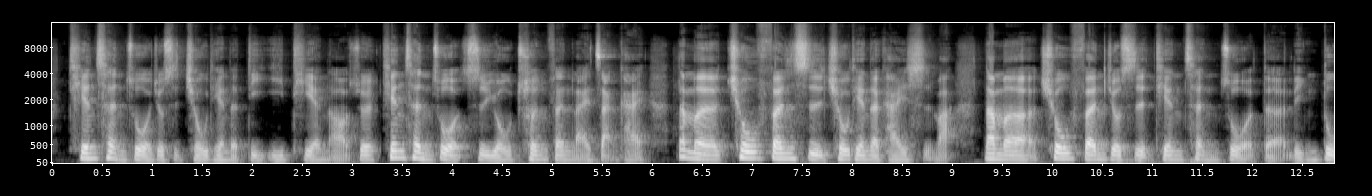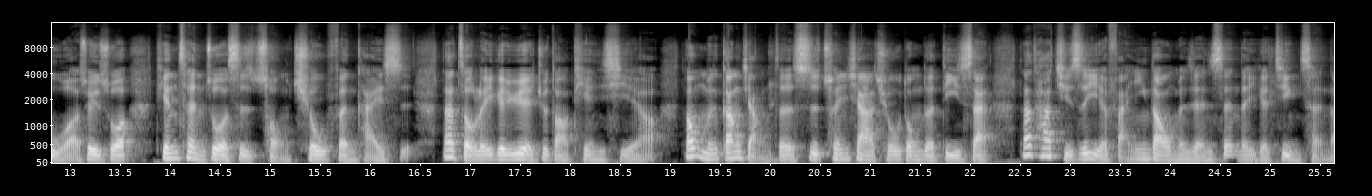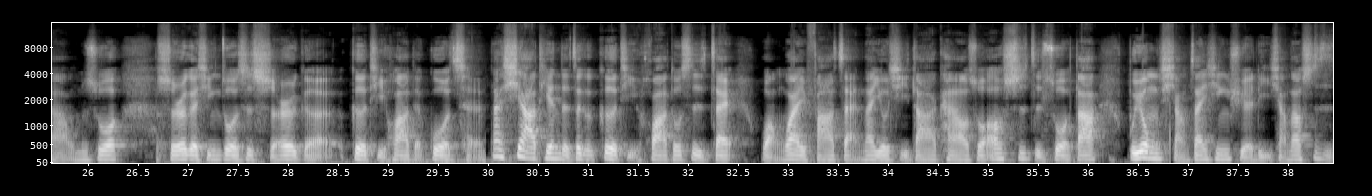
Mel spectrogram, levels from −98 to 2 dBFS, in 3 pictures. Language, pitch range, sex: Chinese, 105-130 Hz, male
